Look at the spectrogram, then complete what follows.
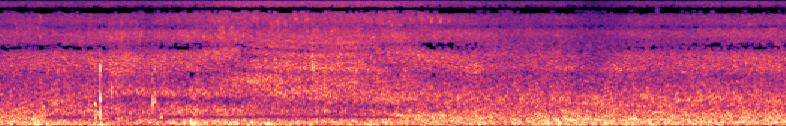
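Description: Water rushing and churning through a canal lock's sluices into the lock chamber, a steady rushing noise, with one sharp click about a second in.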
